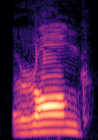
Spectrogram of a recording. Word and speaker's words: wrong: जो शब्द अक्सर WR से स्टार्ट होते हैं उनमें हम W को नहीं प्रोनाउंस करते। कुछ वर्ड्स तो स्टूडेंट्स आपको आते ही हैं, जैसे कि गलत की इंग्लिश रॉन्ग, WRONG, लिखने की इंग्लिश राइट, WRITE।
